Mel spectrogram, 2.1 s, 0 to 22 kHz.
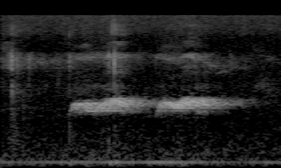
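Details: A Fairy pitta calls mournfully from a pine tree on Nojasan at about 147 m elevation, a clear two-note whistle, the second note slightly higher and longer, over a faint low hum.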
